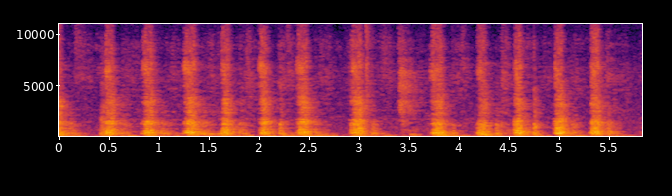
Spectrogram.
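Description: Tailor's scissors cutting through fabric on a cutting table: a steady run of snips, about two to three a second.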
